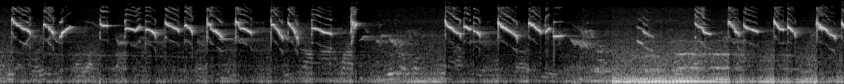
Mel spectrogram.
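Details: Pleci dakun white-eye singing in the ngotot style: a steady, rapid run of high, thin down-slurred chirps over several seconds, a brief lull, then more chirping accompanied by a low rumbling background noise.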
